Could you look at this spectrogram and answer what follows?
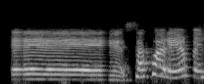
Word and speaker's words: Saquarema: Como se escreve Saquarema? Saquarema? S-A-Q-U-A, Saquá, R-E, Saquaré, M-A-S. Saquarema, gente, Saquarema mesmo, ali na região dos lagos,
